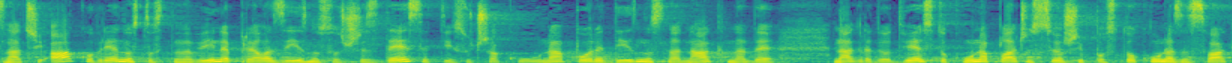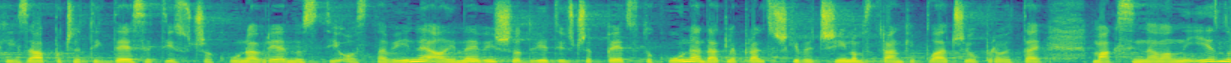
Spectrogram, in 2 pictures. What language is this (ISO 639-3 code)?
hrv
